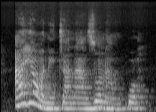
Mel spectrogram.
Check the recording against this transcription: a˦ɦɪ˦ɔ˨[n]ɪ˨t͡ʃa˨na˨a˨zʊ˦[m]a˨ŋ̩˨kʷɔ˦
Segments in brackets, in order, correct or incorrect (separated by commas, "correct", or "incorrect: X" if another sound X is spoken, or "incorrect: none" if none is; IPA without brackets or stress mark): correct, incorrect: n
